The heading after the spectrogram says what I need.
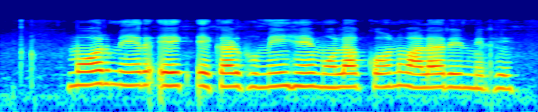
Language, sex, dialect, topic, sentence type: Chhattisgarhi, female, Western/Budati/Khatahi, banking, question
